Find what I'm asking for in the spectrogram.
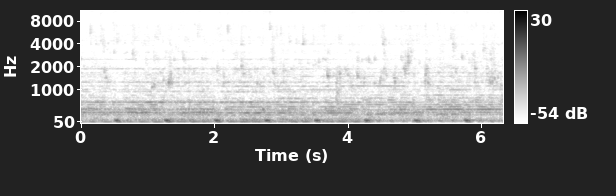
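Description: Water runs steadily into an aquarium during a water change, a soft continuous flow with faint rhythmic pulses and no talk.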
